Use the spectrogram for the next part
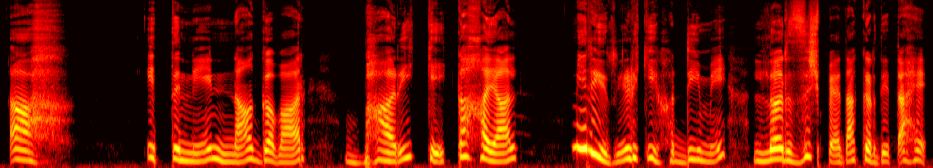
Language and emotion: Urdu, disgusted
